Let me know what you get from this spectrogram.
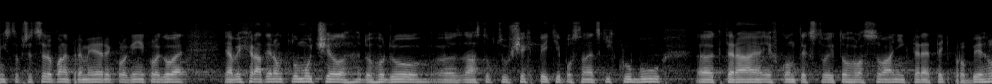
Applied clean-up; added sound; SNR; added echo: none; none; none; none.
